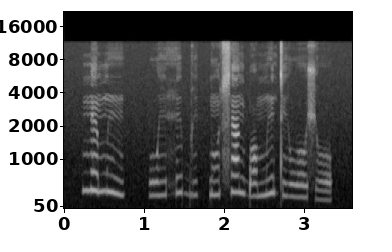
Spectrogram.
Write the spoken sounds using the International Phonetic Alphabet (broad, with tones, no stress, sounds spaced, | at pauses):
n ɛ̃˦ m ĩ˦˨ | w i˨ h i˧ b i˨ k͡p ũ˨ s ã˧ ɡ͡b ɔ˨ m ĩ˨˦ t i˧ w o˧ ʃ o˨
